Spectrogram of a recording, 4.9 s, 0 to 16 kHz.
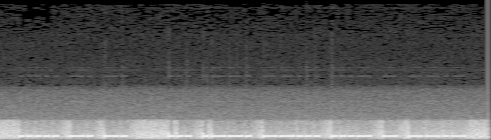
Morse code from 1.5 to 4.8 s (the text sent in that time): SP7VTQ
